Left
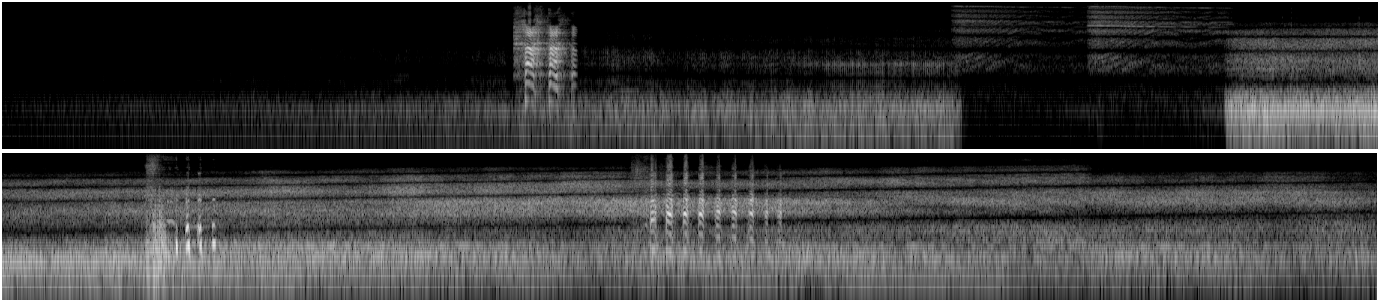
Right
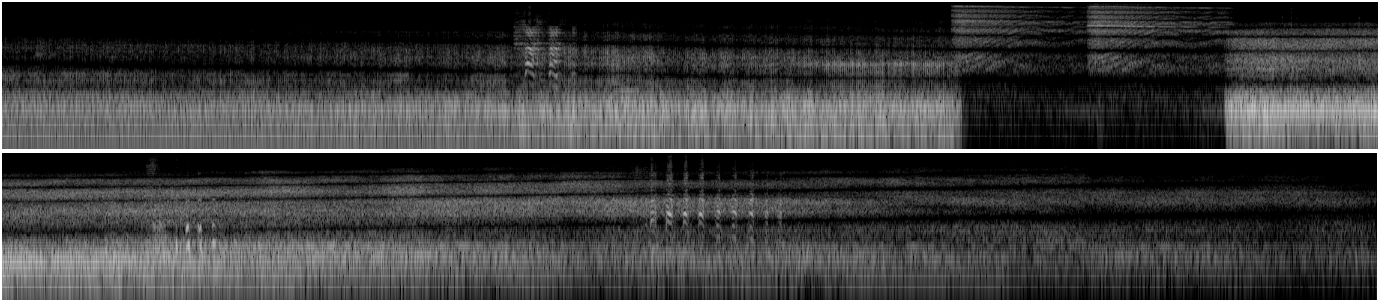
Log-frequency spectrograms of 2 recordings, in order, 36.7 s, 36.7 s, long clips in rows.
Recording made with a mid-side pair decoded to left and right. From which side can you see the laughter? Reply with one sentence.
In this clip you hear the laughter on the left.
